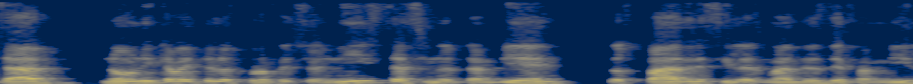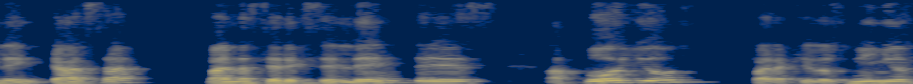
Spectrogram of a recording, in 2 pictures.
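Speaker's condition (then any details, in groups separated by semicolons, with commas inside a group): No condition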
